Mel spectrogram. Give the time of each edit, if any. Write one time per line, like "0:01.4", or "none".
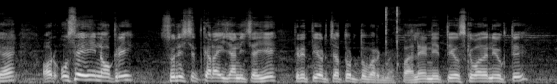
0:03.9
